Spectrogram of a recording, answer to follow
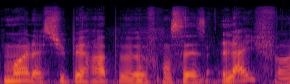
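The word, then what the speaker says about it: Lyf: la super app française Life, il le prononce à l'anglaise, historiquement spécialisée dans le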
